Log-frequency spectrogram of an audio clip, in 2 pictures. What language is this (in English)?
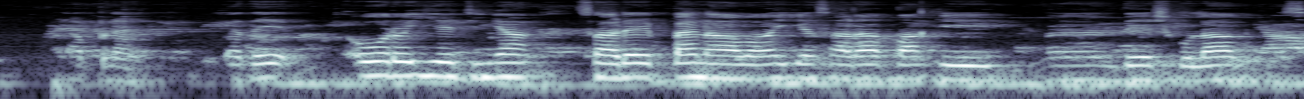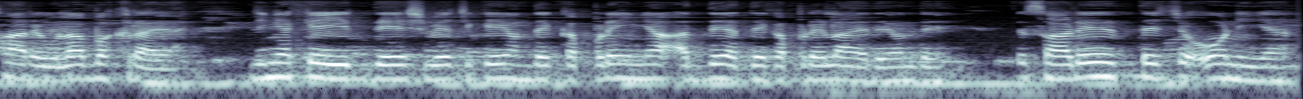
Dogri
